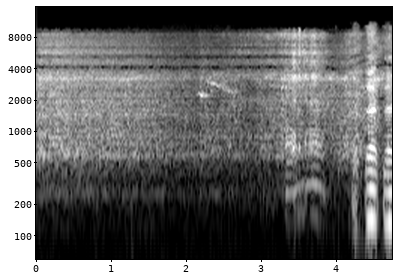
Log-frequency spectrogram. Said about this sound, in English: I know a lot of you would like to hear my wife snore again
